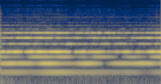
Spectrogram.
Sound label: ORG, Organs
